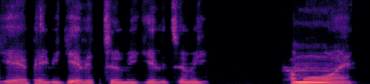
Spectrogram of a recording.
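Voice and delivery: muttered under breath. Narrator voicing a man whose machine telepathy just worked, muttered under breath. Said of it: "so under his breath".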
